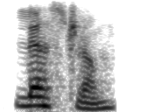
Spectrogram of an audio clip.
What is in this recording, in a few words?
"lustrum", Indian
